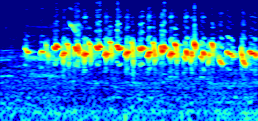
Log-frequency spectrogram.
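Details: Sooty-headed bulbul, described as calling in fighting form and as a female calling a male, giving a fast continuous chatter of bubbly, warbled notes around three per second, with low background hum.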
